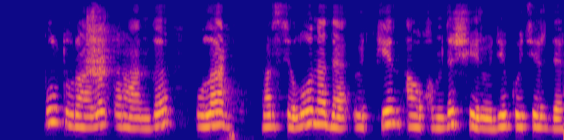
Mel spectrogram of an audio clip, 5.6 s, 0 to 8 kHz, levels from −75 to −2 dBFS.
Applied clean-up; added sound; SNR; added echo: neural mask model DeepFilterNet 3.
